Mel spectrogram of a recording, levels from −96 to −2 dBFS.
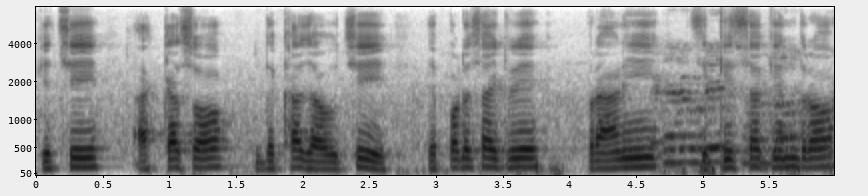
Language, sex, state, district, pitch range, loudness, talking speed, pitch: Odia, male, Odisha, Malkangiri, 130-160 Hz, -15 LUFS, 100 wpm, 155 Hz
